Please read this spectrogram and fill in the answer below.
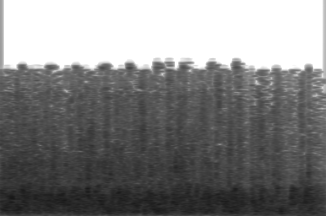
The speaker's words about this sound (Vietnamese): Chúng ta cho một tràng pháo tay khen các em nè.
